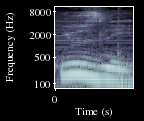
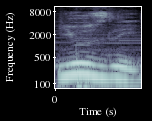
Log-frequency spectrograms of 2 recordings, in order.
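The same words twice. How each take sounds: First: The middle syllables are squeezed together. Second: The same.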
